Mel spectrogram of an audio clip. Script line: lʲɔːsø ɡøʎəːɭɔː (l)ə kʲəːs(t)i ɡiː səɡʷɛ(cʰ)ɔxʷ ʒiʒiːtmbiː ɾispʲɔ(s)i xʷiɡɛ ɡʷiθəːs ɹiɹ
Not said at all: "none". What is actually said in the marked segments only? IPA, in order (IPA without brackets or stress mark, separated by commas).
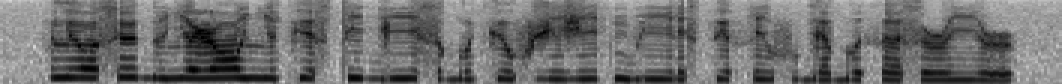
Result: ʎ, t, kʲ, θ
